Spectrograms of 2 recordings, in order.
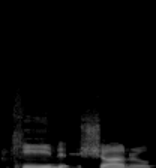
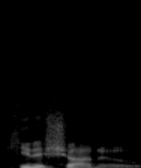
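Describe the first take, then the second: First: No vowel is heard between d and sh. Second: A short vowel is heard between d and sh. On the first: The speaker calls it wrong. "We wouldn't say kid shanu, and you'll hear many people say that" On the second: The speaker calls it right. "the actual pronunciation of this word is kideshanu"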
